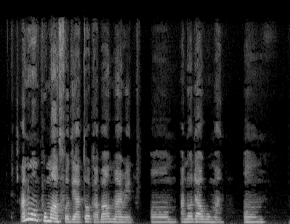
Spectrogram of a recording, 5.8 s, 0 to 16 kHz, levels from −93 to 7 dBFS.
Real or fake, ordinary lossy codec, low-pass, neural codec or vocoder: fake; AAC, 48 kbps; 14.4 kHz; vocoder, 48 kHz, 128 mel bands, Vocos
